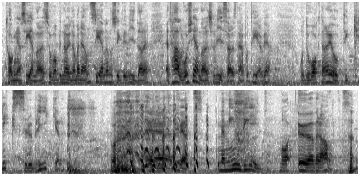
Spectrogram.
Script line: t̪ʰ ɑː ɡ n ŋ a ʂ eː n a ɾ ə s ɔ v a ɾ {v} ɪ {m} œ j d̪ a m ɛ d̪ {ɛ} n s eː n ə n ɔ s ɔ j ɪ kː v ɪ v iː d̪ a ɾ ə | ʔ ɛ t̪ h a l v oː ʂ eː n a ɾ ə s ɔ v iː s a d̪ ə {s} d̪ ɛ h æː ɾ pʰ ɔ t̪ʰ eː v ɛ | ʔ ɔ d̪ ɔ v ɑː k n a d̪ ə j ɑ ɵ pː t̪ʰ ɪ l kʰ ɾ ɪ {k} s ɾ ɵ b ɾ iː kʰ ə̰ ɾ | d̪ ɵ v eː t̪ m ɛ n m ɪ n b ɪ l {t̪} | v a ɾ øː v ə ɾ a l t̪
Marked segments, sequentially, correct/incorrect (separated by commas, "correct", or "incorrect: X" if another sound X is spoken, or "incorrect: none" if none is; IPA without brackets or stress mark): correct, incorrect: n, correct, correct, correct, incorrect: d̪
